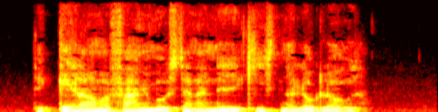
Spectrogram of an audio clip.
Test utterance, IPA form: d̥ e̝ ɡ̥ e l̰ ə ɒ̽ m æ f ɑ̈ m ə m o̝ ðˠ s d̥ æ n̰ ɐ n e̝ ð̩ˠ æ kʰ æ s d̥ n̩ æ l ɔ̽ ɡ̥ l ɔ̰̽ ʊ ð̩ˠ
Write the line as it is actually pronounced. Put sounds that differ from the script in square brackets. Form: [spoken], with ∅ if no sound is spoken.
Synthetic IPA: d̥ e̝ ɡ̥ e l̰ [ɐ] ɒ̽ m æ f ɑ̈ [ŋ] ə m o̝ ðˠ s d̥ æ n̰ ɐ n e̝ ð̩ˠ [i] kʰ [i] s d̥ n̩ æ l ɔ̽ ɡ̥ l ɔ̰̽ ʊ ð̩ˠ

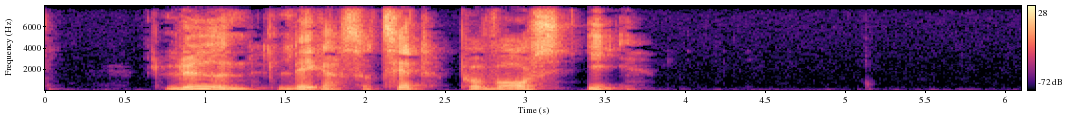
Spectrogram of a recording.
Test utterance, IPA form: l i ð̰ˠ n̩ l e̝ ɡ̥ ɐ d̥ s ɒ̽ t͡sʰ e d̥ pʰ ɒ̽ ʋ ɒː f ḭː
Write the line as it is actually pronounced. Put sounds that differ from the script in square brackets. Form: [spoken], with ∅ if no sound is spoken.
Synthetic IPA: l [y] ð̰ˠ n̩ l e̝ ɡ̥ ɐ [∅] s ɒ̽ t͡sʰ e d̥ pʰ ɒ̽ ʋ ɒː [s] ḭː

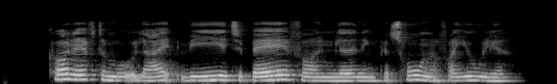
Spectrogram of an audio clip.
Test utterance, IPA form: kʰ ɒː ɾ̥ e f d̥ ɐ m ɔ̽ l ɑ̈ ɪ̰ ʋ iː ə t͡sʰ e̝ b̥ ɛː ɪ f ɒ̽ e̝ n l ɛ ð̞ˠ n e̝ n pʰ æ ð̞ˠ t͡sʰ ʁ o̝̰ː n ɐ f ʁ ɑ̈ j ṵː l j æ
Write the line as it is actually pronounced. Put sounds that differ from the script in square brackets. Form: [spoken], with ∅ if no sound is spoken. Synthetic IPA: kʰ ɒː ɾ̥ e f d̥ ɐ m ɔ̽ l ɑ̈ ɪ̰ ʋ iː ə t͡sʰ e̝ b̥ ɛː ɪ f ɒ̽ e̝ n l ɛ ð̞ˠ n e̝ [ŋ] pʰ æ [∅] t͡sʰ ʁ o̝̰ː n ɐ f ʁ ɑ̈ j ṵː l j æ

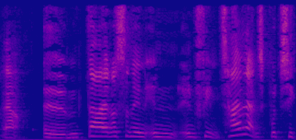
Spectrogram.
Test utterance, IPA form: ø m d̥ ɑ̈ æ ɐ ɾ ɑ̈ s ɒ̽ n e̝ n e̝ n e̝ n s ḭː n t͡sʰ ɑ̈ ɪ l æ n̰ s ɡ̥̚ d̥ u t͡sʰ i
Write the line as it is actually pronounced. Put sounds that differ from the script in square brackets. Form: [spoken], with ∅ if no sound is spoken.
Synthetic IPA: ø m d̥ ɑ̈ æ ɐ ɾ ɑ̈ s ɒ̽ n e̝ n e̝ n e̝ n [f] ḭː n t͡sʰ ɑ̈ ɪ l æ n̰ s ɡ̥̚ [b̥] u t͡sʰ i

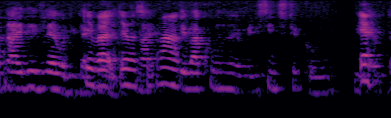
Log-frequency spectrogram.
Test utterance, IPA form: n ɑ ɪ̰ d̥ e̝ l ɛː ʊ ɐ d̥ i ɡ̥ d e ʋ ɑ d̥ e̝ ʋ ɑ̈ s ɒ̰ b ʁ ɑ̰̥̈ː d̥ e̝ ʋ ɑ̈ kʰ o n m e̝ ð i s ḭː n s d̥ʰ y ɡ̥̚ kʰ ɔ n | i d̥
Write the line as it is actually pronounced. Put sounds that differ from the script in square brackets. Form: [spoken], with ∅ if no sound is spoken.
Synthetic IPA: n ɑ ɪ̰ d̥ e̝ l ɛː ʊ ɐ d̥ i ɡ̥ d e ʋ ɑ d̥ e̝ ʋ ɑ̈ s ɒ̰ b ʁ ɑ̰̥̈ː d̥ e̝ ʋ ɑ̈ kʰ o n m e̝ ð i s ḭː n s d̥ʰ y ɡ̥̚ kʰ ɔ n | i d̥

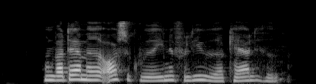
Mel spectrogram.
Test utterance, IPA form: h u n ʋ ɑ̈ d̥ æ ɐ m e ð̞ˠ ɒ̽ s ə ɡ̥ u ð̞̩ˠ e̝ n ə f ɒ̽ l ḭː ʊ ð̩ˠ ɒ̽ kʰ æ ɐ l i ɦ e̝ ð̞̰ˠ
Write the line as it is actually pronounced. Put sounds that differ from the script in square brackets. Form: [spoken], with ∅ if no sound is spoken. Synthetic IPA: h u n ʋ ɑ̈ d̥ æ ɐ m e ð̞ˠ ɒ̽ s ə ɡ̥ u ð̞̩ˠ e̝ n ə f ɒ̽ l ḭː ʊ ð̩ˠ ɒ̽ kʰ æ ɐ l i ɦ e̝ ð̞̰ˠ

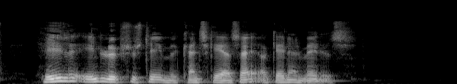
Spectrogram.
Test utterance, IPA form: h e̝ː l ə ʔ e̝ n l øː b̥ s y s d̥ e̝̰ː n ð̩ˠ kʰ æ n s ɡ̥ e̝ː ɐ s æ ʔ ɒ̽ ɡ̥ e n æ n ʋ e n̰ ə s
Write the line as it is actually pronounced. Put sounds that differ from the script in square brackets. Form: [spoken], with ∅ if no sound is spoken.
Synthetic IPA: h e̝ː l ə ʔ e̝ n l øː b̥ s y s d̥ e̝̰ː [m] ð̩ˠ kʰ æ n s ɡ̥ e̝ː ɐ s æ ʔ ɒ̽ ɡ̥ e n æ n ʋ e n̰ ə s

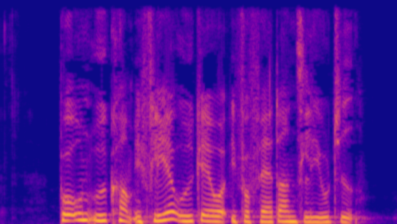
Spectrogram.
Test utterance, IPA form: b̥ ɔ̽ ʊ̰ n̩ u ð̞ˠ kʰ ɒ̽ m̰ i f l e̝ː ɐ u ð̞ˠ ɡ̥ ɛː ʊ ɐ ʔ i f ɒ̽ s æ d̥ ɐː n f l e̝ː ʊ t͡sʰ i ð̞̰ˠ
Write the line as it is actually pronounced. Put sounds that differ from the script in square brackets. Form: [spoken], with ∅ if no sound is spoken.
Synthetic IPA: b̥ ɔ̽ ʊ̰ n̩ u ð̞ˠ kʰ ɒ̽ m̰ i f l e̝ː ɐ u ð̞ˠ ɡ̥ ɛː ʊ ɐ ʔ i f ɒ̽ [f] æ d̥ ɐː n [s] l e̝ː ʊ t͡sʰ i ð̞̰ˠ

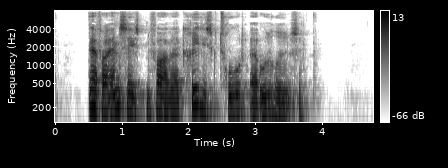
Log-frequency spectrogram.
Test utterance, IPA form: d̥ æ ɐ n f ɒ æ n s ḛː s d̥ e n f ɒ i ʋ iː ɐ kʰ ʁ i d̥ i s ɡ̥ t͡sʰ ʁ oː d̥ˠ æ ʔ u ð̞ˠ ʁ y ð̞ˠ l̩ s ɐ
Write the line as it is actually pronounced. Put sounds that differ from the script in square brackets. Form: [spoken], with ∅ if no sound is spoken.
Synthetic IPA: d̥ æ ɐ [∅] f ɒ æ n s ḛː s d̥ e n f ɒ [æ] ʋ [æː] ɐ kʰ ʁ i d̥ i s ɡ̥ t͡sʰ ʁ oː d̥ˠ æ ʔ u ð̞ˠ ʁ y ð̞ˠ l̩ s [ə]

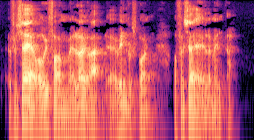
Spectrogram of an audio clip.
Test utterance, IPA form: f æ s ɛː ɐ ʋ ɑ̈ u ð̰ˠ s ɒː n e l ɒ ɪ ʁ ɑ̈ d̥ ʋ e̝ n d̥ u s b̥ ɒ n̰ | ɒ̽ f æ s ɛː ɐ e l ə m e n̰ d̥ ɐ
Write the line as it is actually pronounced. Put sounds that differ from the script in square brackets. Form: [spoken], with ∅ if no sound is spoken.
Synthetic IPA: f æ s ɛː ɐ ʋ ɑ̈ u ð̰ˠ [f] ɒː [m] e l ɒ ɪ ʁ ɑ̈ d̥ ʋ e̝ n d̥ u s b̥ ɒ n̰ | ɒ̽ f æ s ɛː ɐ e l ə m e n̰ d̥ ɐ

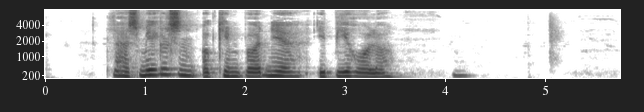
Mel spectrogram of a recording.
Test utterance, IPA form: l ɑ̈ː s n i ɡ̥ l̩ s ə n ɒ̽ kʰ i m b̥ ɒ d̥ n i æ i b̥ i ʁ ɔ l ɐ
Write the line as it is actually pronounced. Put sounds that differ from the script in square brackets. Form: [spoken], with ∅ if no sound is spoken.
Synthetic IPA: l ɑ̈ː s [m] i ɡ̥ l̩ s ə n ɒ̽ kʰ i m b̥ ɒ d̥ n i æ i b̥ i ʁ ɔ l ɐ

